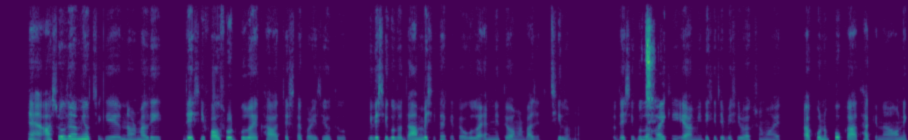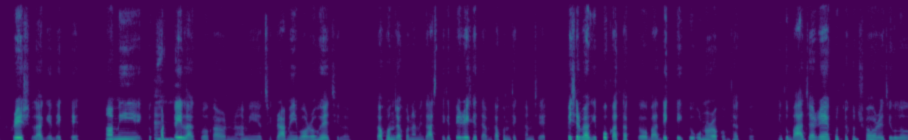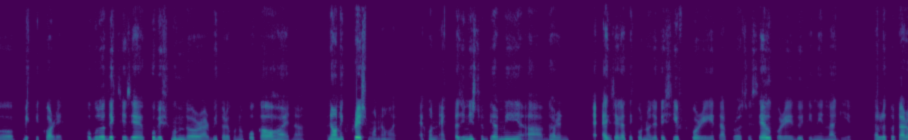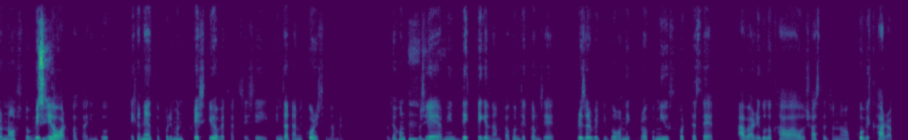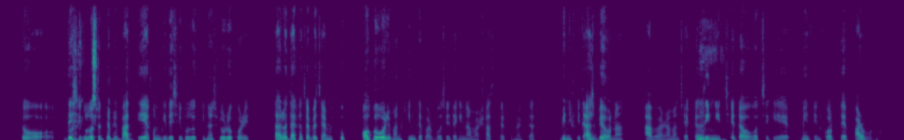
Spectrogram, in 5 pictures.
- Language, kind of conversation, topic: Bengali, advice, বাজেটের মধ্যে স্বাস্থ্যকর খাবার কেনা কেন কঠিন লাগে?
- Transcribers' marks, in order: in English: "শিফট"; in English: "প্রিজার্ভেটিভ"; in English: "বেনিফিট"; tapping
